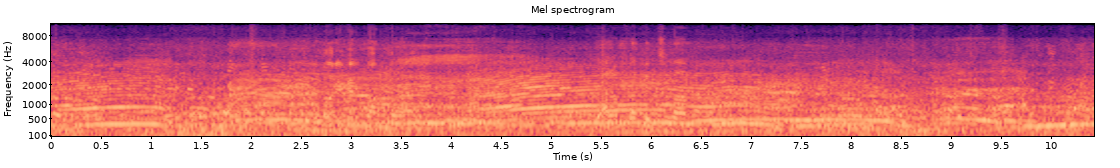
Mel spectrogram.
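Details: Sahiwal bull calves for sale at Raniganj cattle market, Dinajpur, 19 August 2024: several overlapping moos, many bending up then down in pitch, calling almost without pause over steady crowd chatter and market noise.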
